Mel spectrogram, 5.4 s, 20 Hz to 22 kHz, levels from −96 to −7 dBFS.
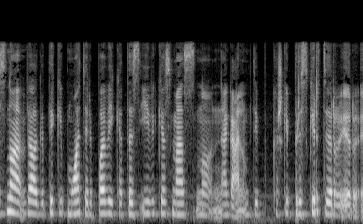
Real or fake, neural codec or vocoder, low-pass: real; none; 9.9 kHz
